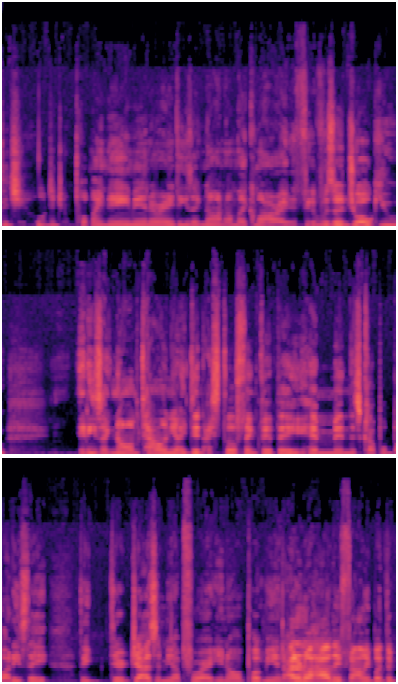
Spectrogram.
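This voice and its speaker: The recording is very clean, with a silent background, as a man talks with an American accent at a very fast pace. His pitch sits in the medium range but makes very wide swings. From US Northeast, New York state. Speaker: pastry chef and baking instructor. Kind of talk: interview storytelling. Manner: casual, animated.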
